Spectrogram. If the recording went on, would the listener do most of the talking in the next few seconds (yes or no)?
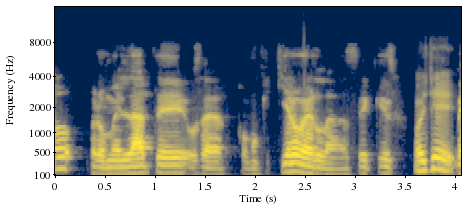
yes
